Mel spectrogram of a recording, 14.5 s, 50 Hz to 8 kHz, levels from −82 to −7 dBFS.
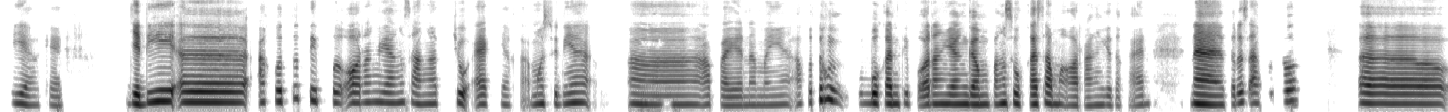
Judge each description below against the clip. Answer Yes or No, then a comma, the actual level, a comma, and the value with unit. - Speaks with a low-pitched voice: No, high, 210 Hz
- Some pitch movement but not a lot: No, narrow, 2.3 semitones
